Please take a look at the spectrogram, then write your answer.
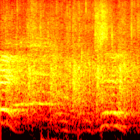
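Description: Audience applauding at a storytelling evening, a steady bed of clapping at moderate level with a voice speaking over it.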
